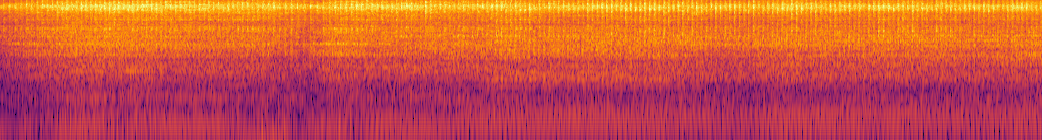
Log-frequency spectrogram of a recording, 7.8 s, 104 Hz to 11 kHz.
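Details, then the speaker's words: 2018 Yamaha Mio M3 that starts hard and tops out near 20 km/h: at full throttle the engine drones at a flat pitch and never revs; clogged fuel injector, weak fuel pump and a scored bore, blamed on late oil changes. "Nah itu kalau untuk permasalahan yang di bagian injeksinya, yang dia di bagian alat mesin ya, maksud saya ya, kenapa gasnya itu tidak mau naik, yaitu tadi injektornya dia mampet, nggak bisa ngalir."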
